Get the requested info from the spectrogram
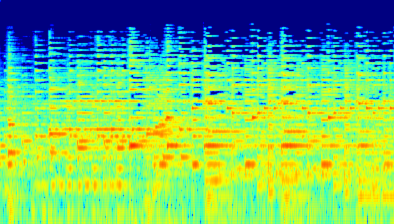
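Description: Two pianos playing a classical Spanish dance, with dense, quickly changing notes and chords.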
